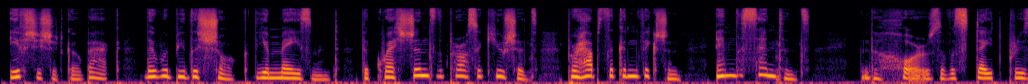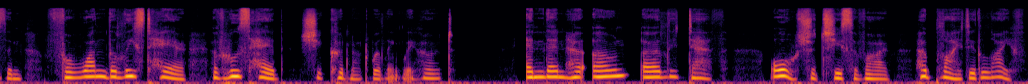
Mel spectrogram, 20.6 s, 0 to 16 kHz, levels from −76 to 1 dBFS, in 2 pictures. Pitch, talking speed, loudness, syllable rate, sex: 195 Hz, 160 wpm, -20 LUFS, 4.8 syllables/s, female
